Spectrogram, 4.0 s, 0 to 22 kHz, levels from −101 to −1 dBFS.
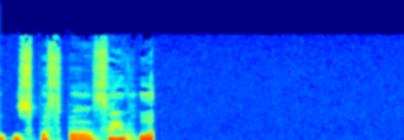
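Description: At 0.53 to 0.56 s, a corrupt frame was decoded: a single damaged compressed frame was played as though valid, so misread codes and gains put energy in the wrong frequency bands. It comes through as a short chirp-like burst peaking around -20 dBFS.

From 1.52 s to the end, the speech cuts out abruptly and only hiss remains, roughly 40 dB below the earlier signal level. This is an audio dropout to a faint residue, likely a loss of the source while the downstream path stayed live.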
